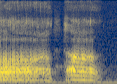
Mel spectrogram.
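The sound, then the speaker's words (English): A preacher imitates snoring with two drawn-out, raspy snorts separated by a short breath, fairly loud, each sliding downward in pitch. “I was at home sound asleep. Snoring.”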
